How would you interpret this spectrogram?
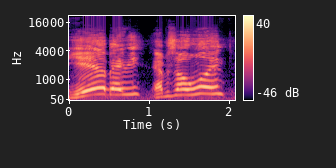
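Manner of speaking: put-on high, hyped-up kid cheering; excited cheer. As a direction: cheer it like a thrilled young fan. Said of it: "And I was like".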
